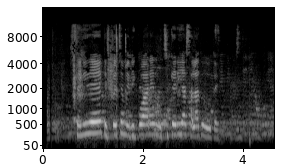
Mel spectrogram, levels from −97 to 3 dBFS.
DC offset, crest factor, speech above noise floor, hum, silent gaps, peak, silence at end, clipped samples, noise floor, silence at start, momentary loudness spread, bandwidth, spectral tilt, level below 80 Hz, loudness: under 0.1%; 18 dB; 26 dB; none; none; -14 dBFS; 0 s; under 0.1%; -57 dBFS; 0.1 s; 14 LU; 11.5 kHz; -2 dB/octave; under -90 dBFS; -31 LUFS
